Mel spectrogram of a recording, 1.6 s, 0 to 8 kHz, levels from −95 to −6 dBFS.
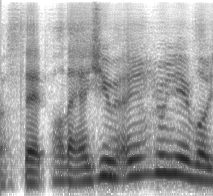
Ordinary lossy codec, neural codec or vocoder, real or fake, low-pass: none; codec, 16 kHz, 0.3 kbps, FocalCodec; fake; none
